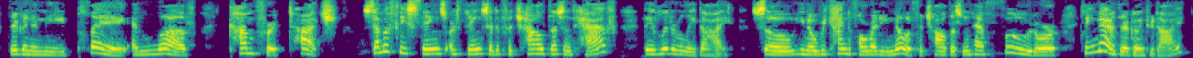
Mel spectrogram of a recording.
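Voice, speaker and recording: A woman with a slightly husky, fairly high voice teaches a workshop over a video call. She explains patiently and keeps asking the group to call out answers. She grew up in Trinidad. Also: a little mellow. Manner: engaging, asks the group questions. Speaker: workshop facilitator.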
